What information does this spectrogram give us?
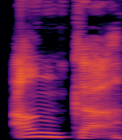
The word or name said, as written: Ancha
